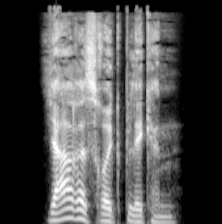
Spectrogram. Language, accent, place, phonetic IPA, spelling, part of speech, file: German, Germany, Berlin, [ˈjaːʁəsˌʁʏkblɪkn̩], Jahresrückblicken, noun, De-Jahresrückblicken.ogg
- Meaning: dative plural of Jahresrückblick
